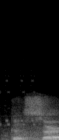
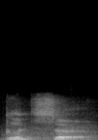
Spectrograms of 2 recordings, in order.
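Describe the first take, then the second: First: Puzzled echo. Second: Slow, formal "Good sir" with a falling close; stately old aunt. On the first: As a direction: echo her words, baffled. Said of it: "is she talking about me?". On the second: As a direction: greet him like a haughty old lady. [name] greets Phoenix. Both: Acted.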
